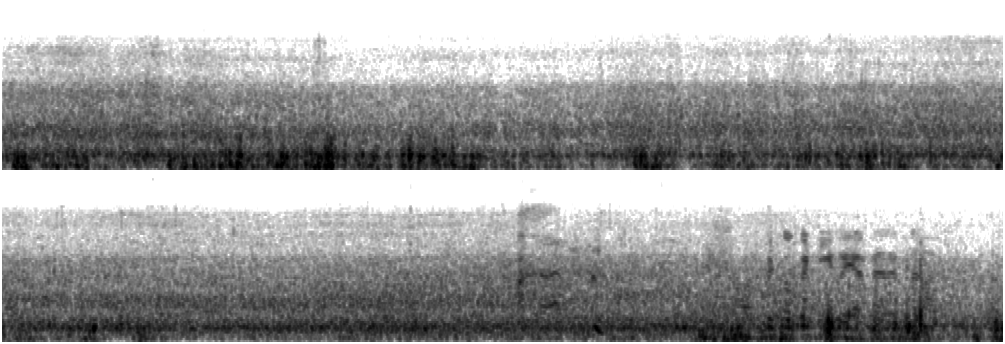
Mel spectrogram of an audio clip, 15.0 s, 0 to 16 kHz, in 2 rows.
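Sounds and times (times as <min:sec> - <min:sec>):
wind gusting on microphone: 0:00.0 - 0:08.8, 0:12.6 - 0:15.0.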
